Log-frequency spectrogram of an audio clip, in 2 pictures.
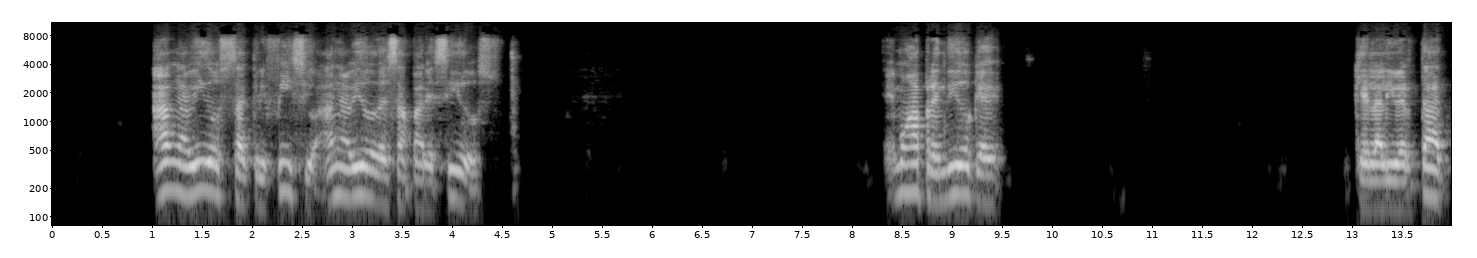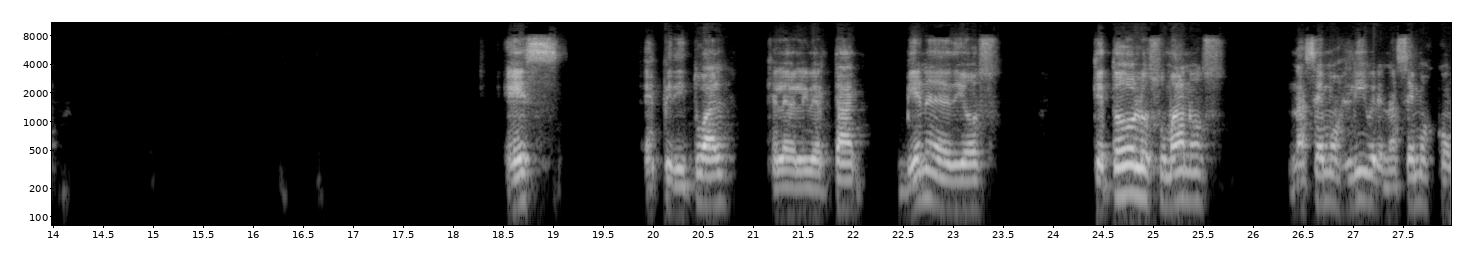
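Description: A middle-aged man speaks calmly in bursts over an online call, with long pauses.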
